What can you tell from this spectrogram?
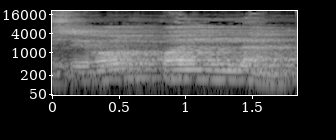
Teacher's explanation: Jadi jangan sampai lamnya menjadi tebal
